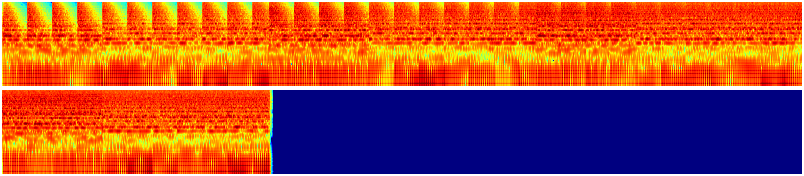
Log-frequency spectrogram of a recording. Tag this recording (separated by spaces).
Dance EDM Music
